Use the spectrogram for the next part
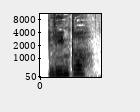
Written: lindre

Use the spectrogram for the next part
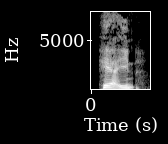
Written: herind

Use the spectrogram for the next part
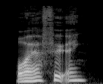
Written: rørføring

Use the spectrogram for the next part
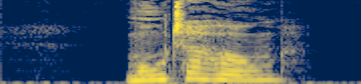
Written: motorhome

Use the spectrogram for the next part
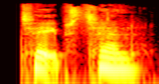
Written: tabstal

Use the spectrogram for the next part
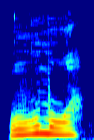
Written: rugemor

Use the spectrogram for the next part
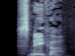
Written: snedker

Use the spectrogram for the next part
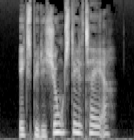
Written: ekspeditionsdeltager

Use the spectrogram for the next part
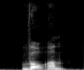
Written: hvorom

